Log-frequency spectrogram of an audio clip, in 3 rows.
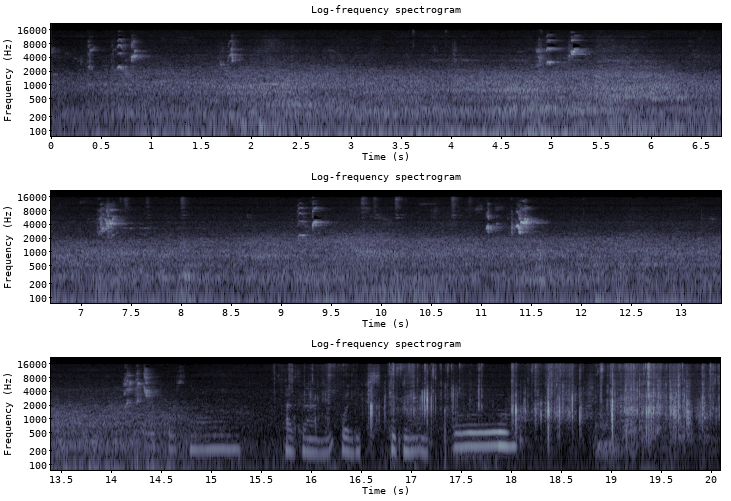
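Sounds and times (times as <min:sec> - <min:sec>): small birds chirping: 0:00.0 - 0:01.0, 0:07.1 - 0:07.8, 0:11.0 - 0:11.7, 0:13.2 - 0:20.0.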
